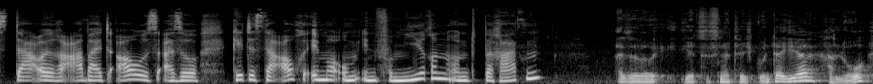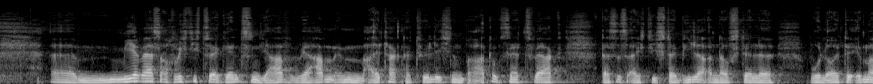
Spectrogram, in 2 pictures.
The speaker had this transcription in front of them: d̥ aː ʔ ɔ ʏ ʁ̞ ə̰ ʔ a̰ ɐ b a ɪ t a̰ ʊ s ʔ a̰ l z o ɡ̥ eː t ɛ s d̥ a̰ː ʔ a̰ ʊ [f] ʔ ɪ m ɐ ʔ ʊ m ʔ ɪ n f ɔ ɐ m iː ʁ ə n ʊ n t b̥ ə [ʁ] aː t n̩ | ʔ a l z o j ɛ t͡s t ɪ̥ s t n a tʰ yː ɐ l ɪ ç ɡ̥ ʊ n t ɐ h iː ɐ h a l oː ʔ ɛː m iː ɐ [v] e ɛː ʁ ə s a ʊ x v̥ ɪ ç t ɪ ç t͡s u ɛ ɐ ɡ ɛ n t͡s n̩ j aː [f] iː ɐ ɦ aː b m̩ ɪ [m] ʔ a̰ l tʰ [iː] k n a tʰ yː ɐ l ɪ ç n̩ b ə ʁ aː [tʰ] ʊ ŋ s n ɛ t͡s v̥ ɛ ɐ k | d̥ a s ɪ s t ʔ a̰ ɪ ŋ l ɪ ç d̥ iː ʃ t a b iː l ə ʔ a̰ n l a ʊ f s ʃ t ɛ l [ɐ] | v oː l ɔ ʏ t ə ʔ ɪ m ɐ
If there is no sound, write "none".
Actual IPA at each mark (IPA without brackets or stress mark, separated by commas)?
x, ʁ, v, v, m, aː, t, ə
